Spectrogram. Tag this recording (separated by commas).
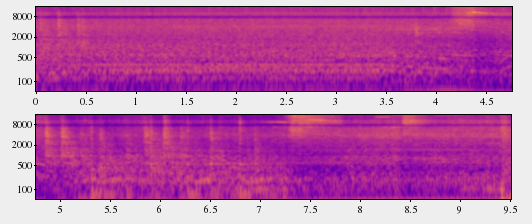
Truck, Vehicle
